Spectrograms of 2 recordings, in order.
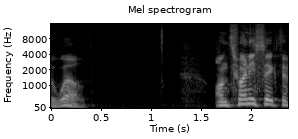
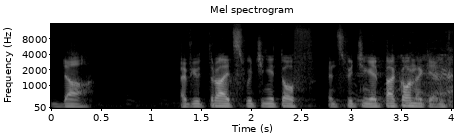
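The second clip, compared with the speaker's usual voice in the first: lightly Russian-tinged IT helpdesk voice; deadpan helpdesk script with a Soviet da; mock tech support; 4 semitones lower, 3 dB quieter than usual. Soviet IT support answering Petrov, mock deadpan. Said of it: "he calls I T tech support".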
